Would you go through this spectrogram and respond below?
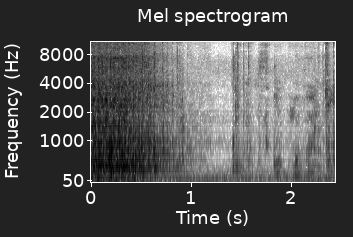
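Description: A sewing machine runs a plain zigzag stitch onto decorative elastic: a dense, loud whir at the start that stops within a second, then scattered handling clicks and rustles.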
